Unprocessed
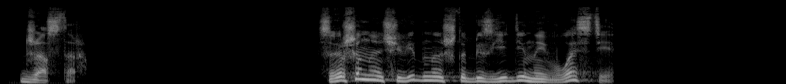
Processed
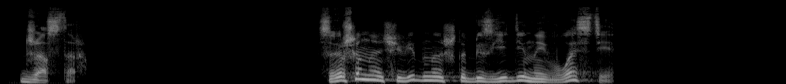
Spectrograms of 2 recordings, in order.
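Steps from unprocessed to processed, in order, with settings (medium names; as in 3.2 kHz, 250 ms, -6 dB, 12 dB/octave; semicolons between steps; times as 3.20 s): 3.51–4.76 s: low-pass 3.1 kHz 12 dB/octave; trim -1.5 dB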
